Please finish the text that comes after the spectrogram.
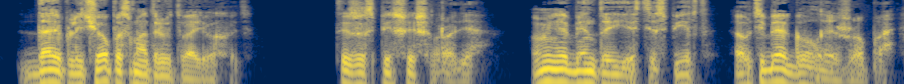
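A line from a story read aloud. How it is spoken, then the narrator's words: Sighing. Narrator (Russian): вздохнул Савелий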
